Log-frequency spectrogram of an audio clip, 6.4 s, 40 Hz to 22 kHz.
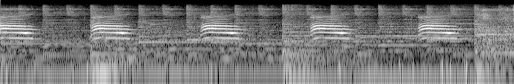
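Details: Cat meowing: five clear, evenly spaced meows, each a short bent cry that rises then falls, repeated about every 1.3 seconds over soft background music.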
